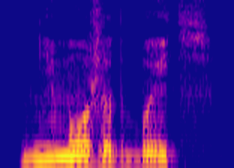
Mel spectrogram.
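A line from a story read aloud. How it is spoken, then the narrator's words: Muttered under breath. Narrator (Russian): пробормотал под нос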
